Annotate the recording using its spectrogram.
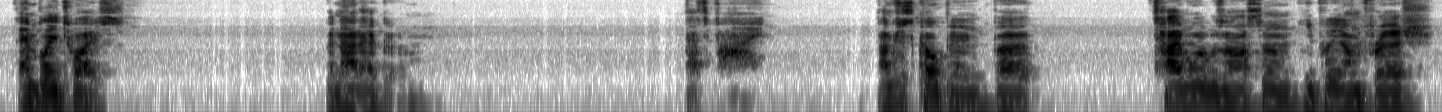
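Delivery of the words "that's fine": whispering. Real, not acted. Coping aside after missing show.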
